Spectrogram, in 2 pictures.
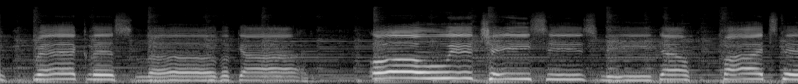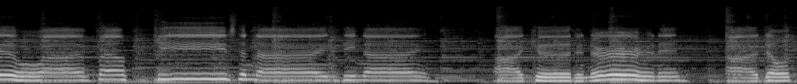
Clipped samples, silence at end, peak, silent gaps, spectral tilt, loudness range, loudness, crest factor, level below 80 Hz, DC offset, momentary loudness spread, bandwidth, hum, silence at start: under 0.1%; 0 s; -4 dBFS; none; -6.5 dB/octave; 5 LU; -20 LUFS; 16 dB; -60 dBFS; under 0.1%; 13 LU; 15.5 kHz; none; 0 s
